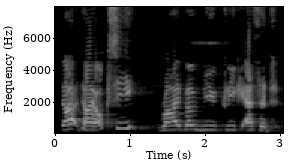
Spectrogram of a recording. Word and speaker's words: deoxyribonucleic acid: person and the DNA is a chemical substance pronounced Dio um dioxy ribonucleic acid dioxy ribonucleic acid or DNA as I said the DNA is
